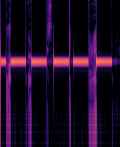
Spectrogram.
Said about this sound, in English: Which is probably illegal, so I'll probably beep that out.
